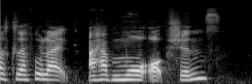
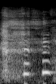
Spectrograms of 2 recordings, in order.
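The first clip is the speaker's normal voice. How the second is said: tearful laugh; 4 dB louder than usual. Real, not acted. Crying guest laughs at herself.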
